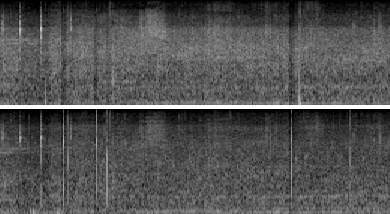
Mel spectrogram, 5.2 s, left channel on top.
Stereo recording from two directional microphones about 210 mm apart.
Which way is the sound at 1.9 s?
50° right (ahead or behind).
